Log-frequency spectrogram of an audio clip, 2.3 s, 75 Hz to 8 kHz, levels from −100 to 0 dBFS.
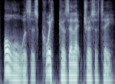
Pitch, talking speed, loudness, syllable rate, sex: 105 Hz, 155 wpm, -20 LUFS, 4.9 syllables/s, male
